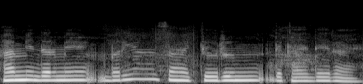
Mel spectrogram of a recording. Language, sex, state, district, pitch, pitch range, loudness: Hindi, female, Arunachal Pradesh, Lower Dibang Valley, 190 Hz, 175-200 Hz, -13 LUFS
